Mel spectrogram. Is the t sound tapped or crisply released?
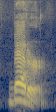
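tapped. The t is a soft tap, American style. "em inglês americano, você diz better"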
